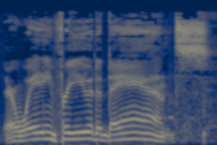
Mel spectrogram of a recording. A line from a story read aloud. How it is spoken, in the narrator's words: in a strange voice, I say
